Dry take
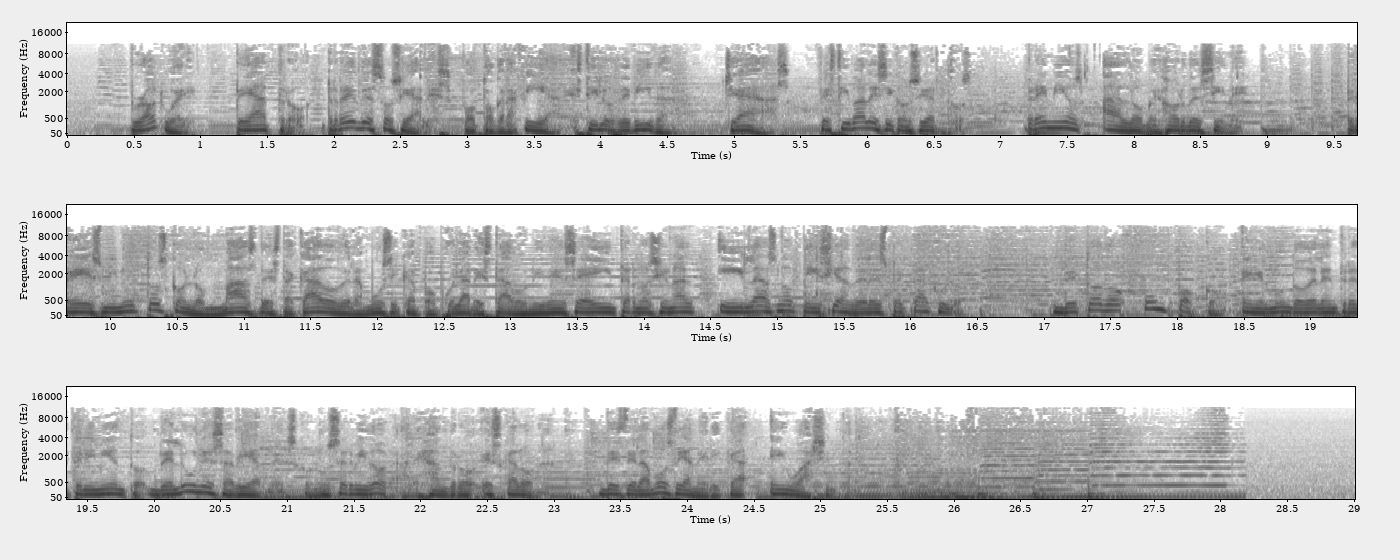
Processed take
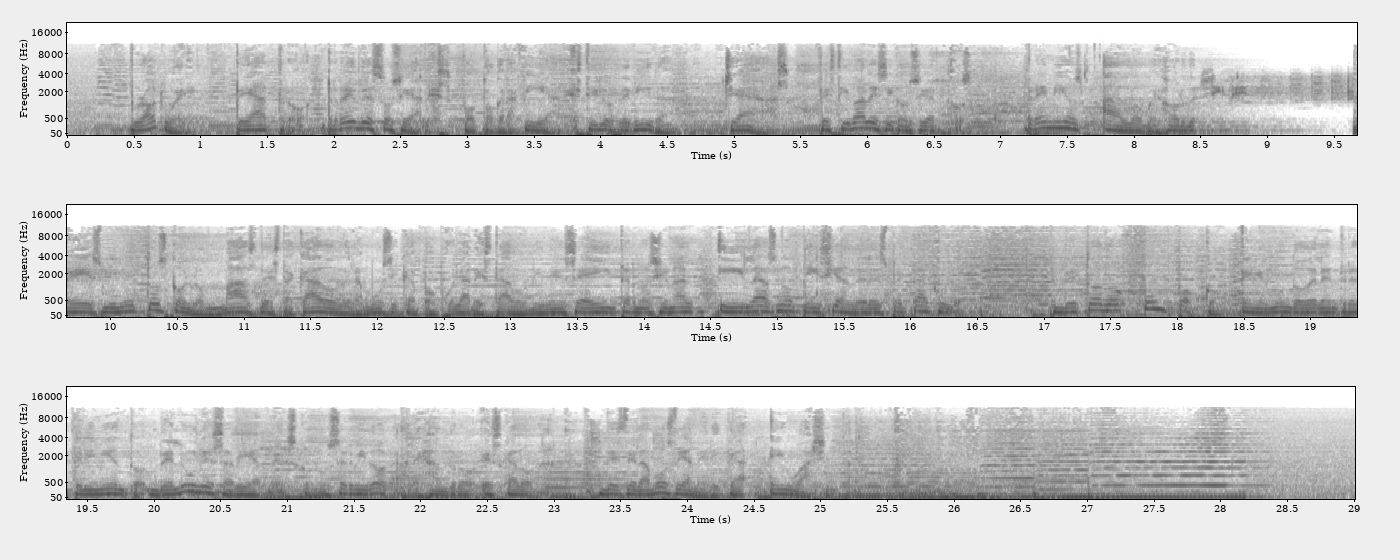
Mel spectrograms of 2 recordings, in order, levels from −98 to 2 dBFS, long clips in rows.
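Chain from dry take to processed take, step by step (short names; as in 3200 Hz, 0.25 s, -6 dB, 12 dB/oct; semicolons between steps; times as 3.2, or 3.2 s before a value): 8.45–9.65 elliptic band-pass 1600–3500 Hz, stop band 50 dB; compressor 6:1, threshold -38 dBFS, peak gain reduction 13.5 dB; on a send: reverb RT60 1.7 s, pre-delay 0.117 s, DRR 10 dB; on the sum: gain +2 dB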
